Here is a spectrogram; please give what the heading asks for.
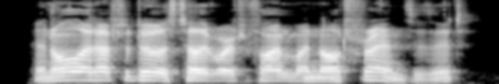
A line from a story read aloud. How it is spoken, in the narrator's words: She asked flatly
